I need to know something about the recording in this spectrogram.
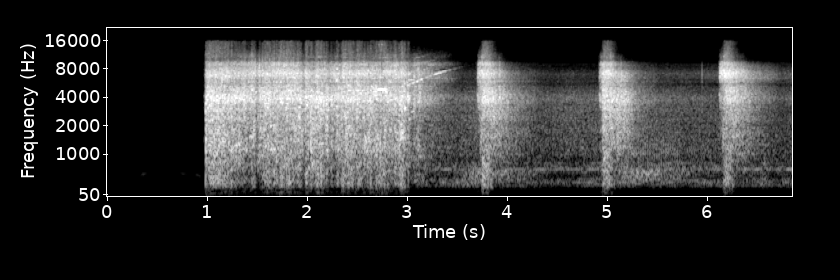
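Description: An electric energy beam crackles and hums loudly, with sharp surges.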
